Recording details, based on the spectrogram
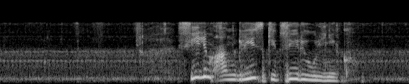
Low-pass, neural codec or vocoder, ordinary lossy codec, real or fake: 7.2 kHz; vocoder, 22.05 kHz, 80 mel bands, HiFi-GAN; none; fake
